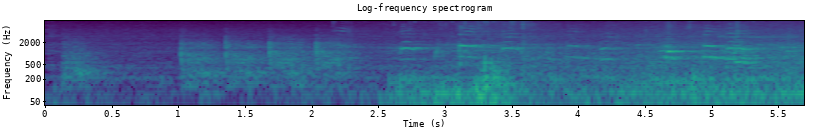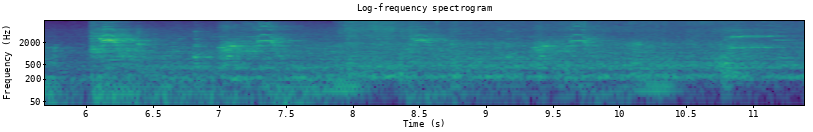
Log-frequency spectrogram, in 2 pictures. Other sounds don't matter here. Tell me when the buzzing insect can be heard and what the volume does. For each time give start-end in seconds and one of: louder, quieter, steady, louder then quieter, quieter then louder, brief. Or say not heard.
0.0-11.3 louder.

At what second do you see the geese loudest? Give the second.
6 s.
